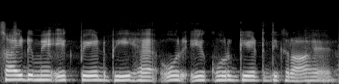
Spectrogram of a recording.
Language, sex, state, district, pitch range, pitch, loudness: Hindi, male, Uttar Pradesh, Shamli, 190-205 Hz, 195 Hz, -14 LUFS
